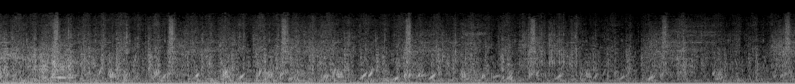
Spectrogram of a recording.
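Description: A large machine rumbles and clatters steadily.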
